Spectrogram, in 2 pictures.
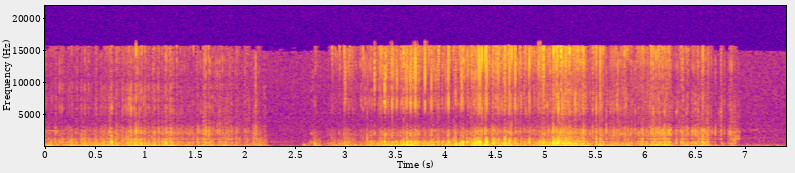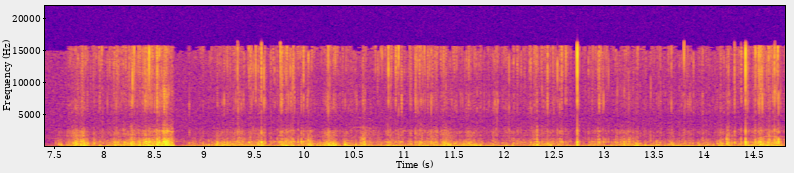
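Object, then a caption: Foam microphone windscreen. Long bare nails of both hands scratch a grey foam ball cover on a white microphone, producing a dense, continuous scratchy rustle over a steady low hum. The scratching pauses briefly twice, near 2.5 and 7.5 seconds, before resuming.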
